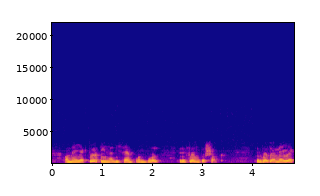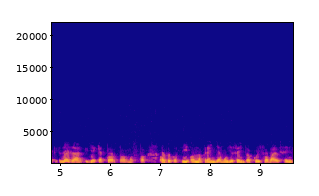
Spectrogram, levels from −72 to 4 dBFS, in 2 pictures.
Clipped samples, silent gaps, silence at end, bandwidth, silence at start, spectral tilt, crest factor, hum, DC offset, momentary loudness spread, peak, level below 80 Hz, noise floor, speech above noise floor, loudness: under 0.1%; none; 0 s; 3.3 kHz; 0.25 s; -8.5 dB/octave; 12 dB; none; under 0.1%; 8 LU; -2 dBFS; -64 dBFS; -48 dBFS; 34 dB; -15 LUFS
